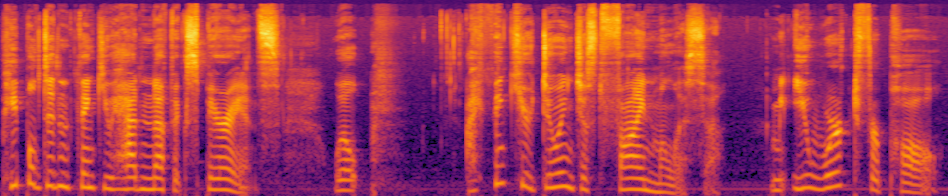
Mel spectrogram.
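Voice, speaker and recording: A woman's voice: fairly high pitch, lively intonation, normal speed, natural voice. A woman playing a plain-spoken, wry private investigator in a radio drama, informal in manner. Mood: earnest, supportive. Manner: sardonic, informal. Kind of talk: contemporary radio drama acting.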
